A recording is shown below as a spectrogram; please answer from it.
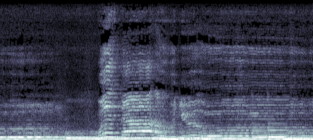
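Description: A man singing a slow song live, accompanying himself on an electric keyboard with held chords that change every second or two. A sung phrase rises and falls about two seconds in.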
